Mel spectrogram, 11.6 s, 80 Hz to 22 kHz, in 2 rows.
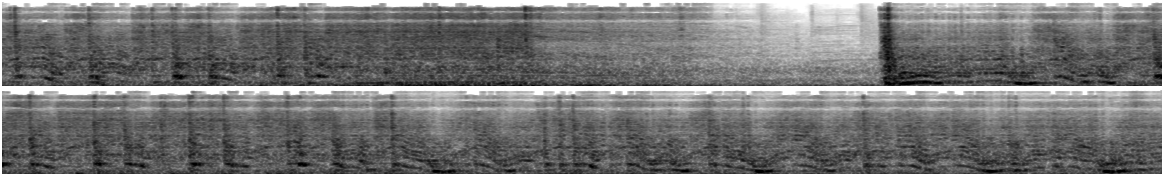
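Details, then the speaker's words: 1986 GMC Sierra in restoration, cranking after a new distributor and plug wires; long starter cranking that never fires cleanly or settles to idle, close to running but possibly flooded; cranks but won't start, owner suspects stale fuel seeped in, carb rebuild and new fuel pump planned. "I keep saying one more time. Boy, I want to hear this thing run. It's close."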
